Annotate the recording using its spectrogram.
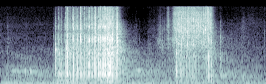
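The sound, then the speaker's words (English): A deck of playing cards being shuffled: a longer riffling burst, a brief pause, then a second, shorter riffle, with no voices. “All right, give them a shuffle.”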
